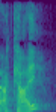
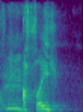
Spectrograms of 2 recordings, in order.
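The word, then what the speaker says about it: açaí: Och då uttalar jag det Akai och jag mm. gör ju helt fel. Jag gör en gillis. – Ja. Det, mm, det ska uttalas acai.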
